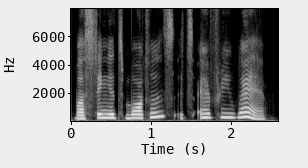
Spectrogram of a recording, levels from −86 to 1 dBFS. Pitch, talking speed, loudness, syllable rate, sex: 265 Hz, 140 wpm, -16 LUFS, 5.2 syllables/s, female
